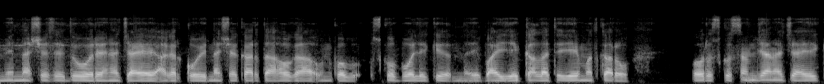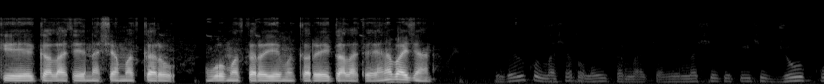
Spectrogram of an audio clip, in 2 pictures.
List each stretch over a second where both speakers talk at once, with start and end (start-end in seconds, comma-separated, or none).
none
